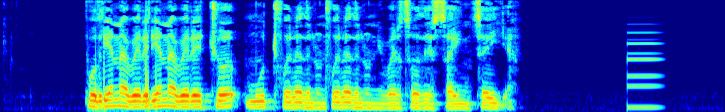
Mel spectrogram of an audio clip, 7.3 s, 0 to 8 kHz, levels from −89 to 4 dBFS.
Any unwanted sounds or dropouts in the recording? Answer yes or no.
yes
